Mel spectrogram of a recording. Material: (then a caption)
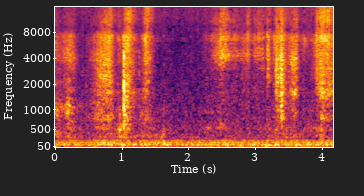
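Baking soda. Bare fingertips and palms rub, squeeze and dig through a large loose pile of green-dyed crushed baking soda on a dark tray, crushing clumps. Soft, bright, gritty crunches and rustling swells come in bursts, with a faint steady low hum underneath.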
